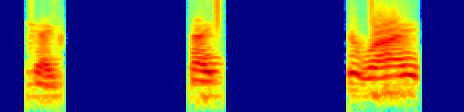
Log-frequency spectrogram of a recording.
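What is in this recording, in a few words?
kent farningham male face, accents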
